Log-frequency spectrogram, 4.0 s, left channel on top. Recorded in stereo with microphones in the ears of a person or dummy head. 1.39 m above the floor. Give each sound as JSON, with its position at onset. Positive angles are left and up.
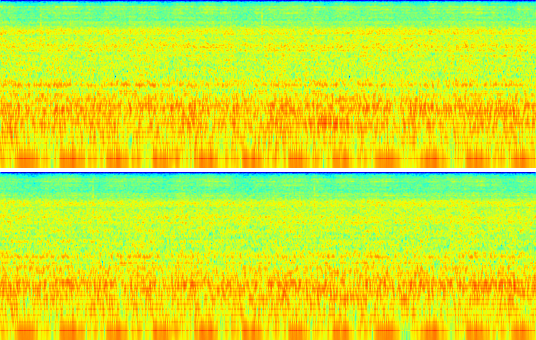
{"t": 0.0, "sound": "a fan", "side_deg": 20, "distance_m": 0.8}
